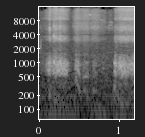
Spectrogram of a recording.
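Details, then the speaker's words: Dog (Benny) with harsh, rapid snorting nasal inhalations after coming in from outdoor winter smoke; owner suspects smoke allergy, vets call it reverse sneezing; reverse sneezing episode. "his is what happened when your dog wheezing this is when he's when he's allergic to smoke my dog's allergic to smoke"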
